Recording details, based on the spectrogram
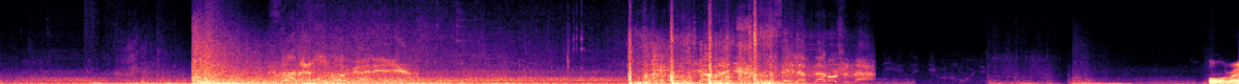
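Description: Vasilek automatic mortars fire in the WARNO strategy game, giving heavy booming blasts in two sustained volleys with rumbling tails, then a sudden near-silence and another burst at the end.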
